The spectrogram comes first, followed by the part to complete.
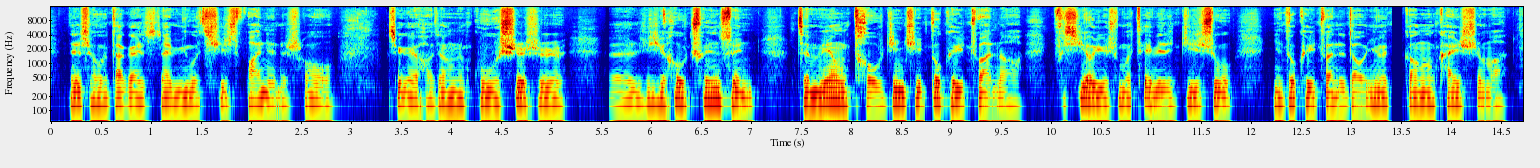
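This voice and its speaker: A man's medium-pitched voice, dark and mellow in tone, at a moderate pace on a very clean recording with a silent background. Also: ordinary pitch variation. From Myanmar. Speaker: pastor. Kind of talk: testimony.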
